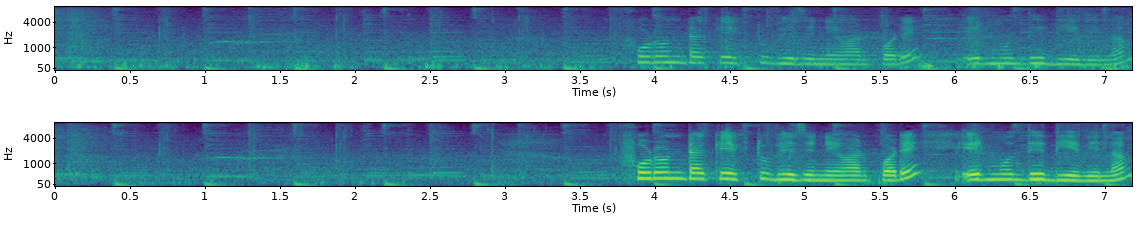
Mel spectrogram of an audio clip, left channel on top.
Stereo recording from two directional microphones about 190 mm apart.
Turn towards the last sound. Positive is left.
turn(degrees=-45)  # may be behind; listen again after turning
